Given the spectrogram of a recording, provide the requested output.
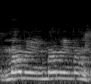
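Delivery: high toddler whine, imitated; quick, high mock-baby cries; one-year-old. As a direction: call for mother like a clingy toddler. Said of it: "He's one, so he's super attached".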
